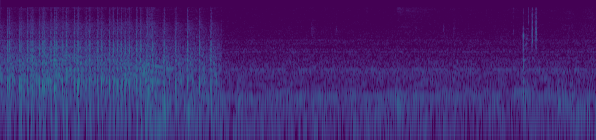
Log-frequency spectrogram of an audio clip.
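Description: Rapid machine-gun fire in the video game Cuban Missile Crisis: Ice Crusade rattles in a loud, dense burst for about a second and a half, then cuts off, leaving a low background hum with a faint click near the end.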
